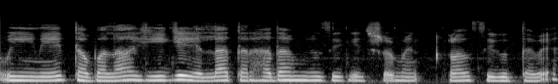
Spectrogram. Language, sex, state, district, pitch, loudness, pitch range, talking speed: Kannada, female, Karnataka, Belgaum, 185 Hz, -16 LUFS, 175-190 Hz, 105 wpm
